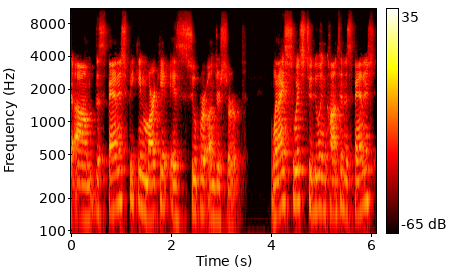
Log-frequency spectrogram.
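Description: A man in his thirties, a real estate agent, commenting energetically on a video call, talking fast and correcting himself. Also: a little high. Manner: energetic, rapid, self-correcting. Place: small room with foam panels and whiteboard. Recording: echoey small room.

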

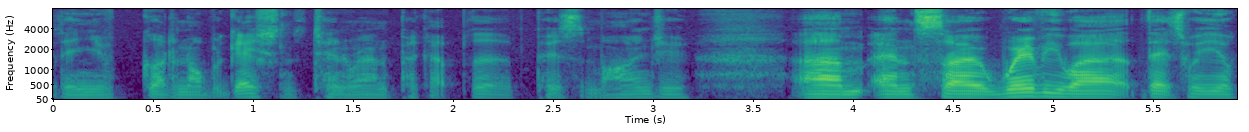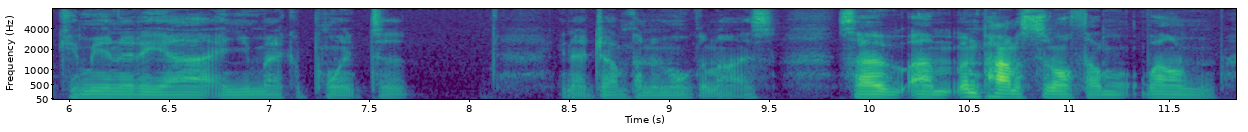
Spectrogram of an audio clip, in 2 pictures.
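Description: A man in his forties with a New Zealand accent, a political candidate talking thoughtfully in a relaxed studio interview and often restarting his phrases. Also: deep voice, gravelly. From Cook Islands heritage, raised in New Zealand. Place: small indoor studio set.

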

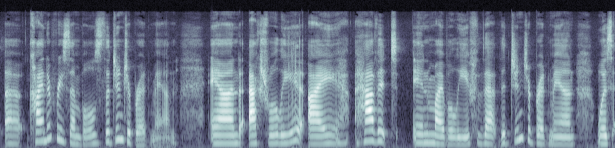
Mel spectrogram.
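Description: A woman giving a casual painting tutorial in an unhurried, halting, reassuring way. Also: medium pitch. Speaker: art instructor. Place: indoors at a craft table.

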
